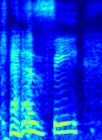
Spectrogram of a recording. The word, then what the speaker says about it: Cassie: Cassie rhymes with Lassie.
